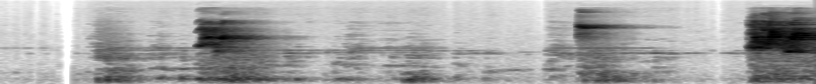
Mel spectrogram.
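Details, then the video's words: A lovebird calling out in the ngekek style so that others will answer. It gives three sharp, high, piercing shrieks spaced about a second apart, the last the loudest, with faint low scratchy sounds between them. "Love bird ngekek memanggil yg lainnya"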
